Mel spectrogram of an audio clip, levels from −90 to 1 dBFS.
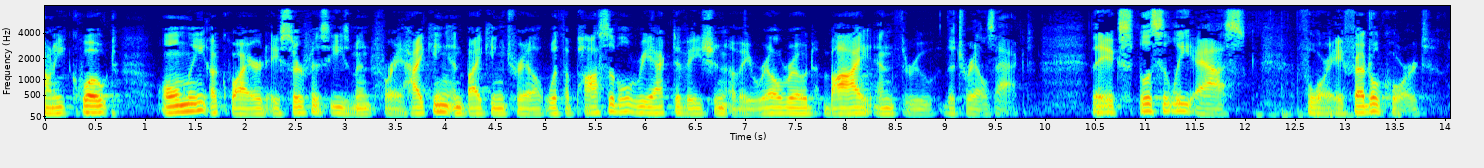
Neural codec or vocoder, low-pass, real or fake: none; 7.2 kHz; real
